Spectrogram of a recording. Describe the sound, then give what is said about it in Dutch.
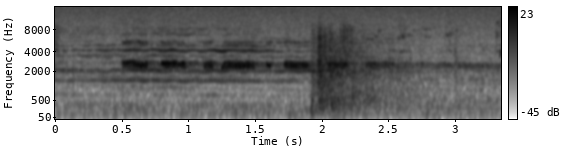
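A glass bottle falls and smashes on the ground partway through, a single sharp crash trailing into a brief scatter of tinkling shards, over noisy outdoor crowd ambience in Amsterdam on a Saturday afternoon, with shrill whistling just before. “Nou, dat is een fles die stuk valt.”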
